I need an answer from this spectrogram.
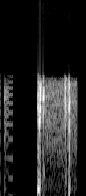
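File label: Police Southwest District Dispatch; Raleigh; wake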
